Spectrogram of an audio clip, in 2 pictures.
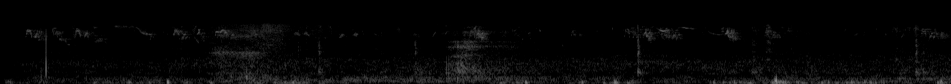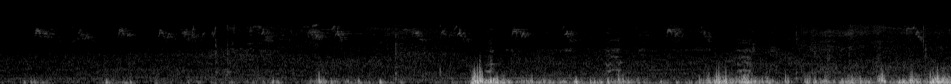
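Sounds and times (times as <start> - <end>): small birds chirping: 0.1 - 19.0.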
